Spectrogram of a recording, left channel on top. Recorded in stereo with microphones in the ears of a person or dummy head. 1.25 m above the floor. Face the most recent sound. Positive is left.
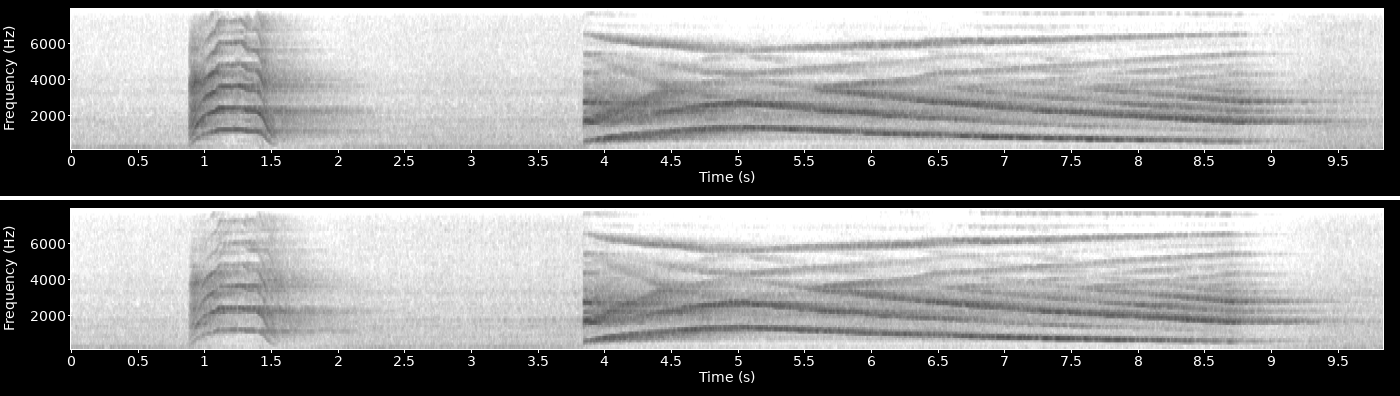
turn(degrees=-70)  # may be behind; listen again after turning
